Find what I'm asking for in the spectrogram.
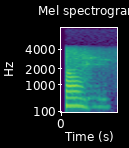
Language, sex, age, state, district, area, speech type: Marathi, female, 30-45, Maharashtra, Nagpur, urban, conversation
